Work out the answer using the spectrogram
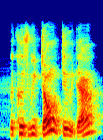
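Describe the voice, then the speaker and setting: A high-pitched man, a youth activist appearing as a guest speaker, preaches passionately to parents in an interview. He is emphatic and preachy, acting out the voices of people he quotes.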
